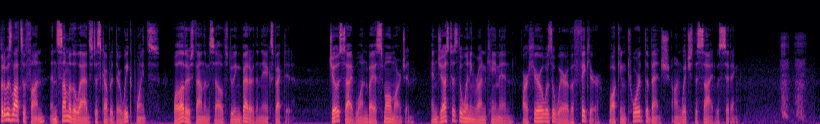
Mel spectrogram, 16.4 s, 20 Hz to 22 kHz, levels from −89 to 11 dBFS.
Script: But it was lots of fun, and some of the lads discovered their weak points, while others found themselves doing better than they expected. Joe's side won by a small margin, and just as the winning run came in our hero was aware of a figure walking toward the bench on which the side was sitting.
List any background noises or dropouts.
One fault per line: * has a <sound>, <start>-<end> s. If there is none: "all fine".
* has a sniff, 15.6-16.2 s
